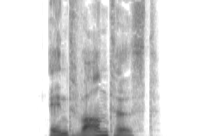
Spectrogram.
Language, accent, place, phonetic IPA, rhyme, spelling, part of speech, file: German, Germany, Berlin, [ɛntˈvaʁntəst], -aʁntəst, entwarntest, verb, De-entwarntest.ogg
- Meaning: inflection of entwarnen: 1. second-person singular preterite 2. second-person singular subjunctive II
